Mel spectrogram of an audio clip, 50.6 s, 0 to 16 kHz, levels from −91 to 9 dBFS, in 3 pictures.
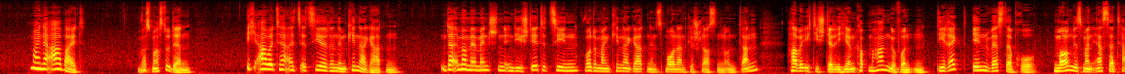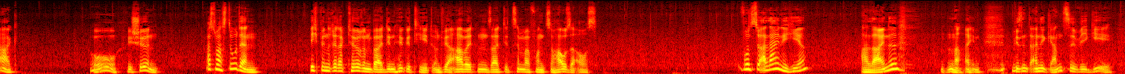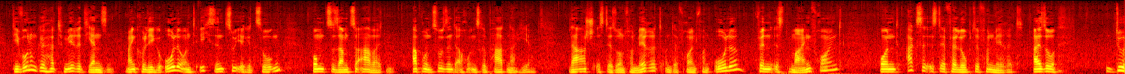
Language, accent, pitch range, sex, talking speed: German, German, 110-160 Hz, male, 150 wpm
